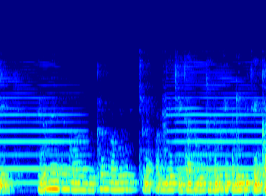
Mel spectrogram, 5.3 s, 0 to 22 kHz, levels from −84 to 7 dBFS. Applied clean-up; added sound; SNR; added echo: none; Bowed string instrument; 16 dB; reverberation time 0.7 s.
